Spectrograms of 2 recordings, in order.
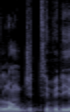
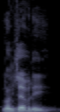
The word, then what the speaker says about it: longevity: i t y what longevity okay that's how you say it why did you say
